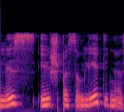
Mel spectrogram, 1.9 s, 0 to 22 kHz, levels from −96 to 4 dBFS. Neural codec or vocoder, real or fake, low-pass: codec, 16 kHz, 16 kbps, FreqCodec, larger model; fake; 7.2 kHz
